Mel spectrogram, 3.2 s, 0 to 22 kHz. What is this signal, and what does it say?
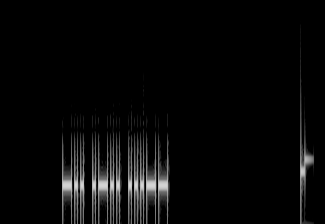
Morse code, heard as a keyed tone, about 40 wpm, 700 Hz. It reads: DL3
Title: Callsign Prefixes for Top 25 DXCC - 40wpm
